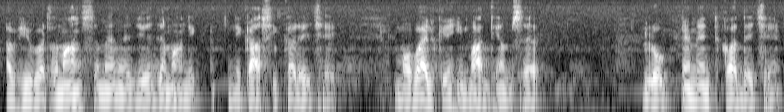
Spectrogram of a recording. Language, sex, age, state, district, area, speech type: Maithili, male, 60+, Bihar, Madhepura, rural, spontaneous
